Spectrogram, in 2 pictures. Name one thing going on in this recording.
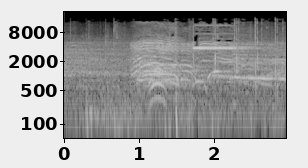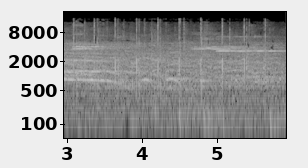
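A crowd of spectators cheers loudly after a point.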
